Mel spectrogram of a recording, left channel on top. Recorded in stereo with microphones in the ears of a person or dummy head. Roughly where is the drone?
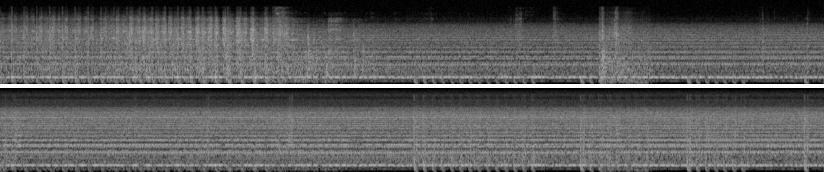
Right.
